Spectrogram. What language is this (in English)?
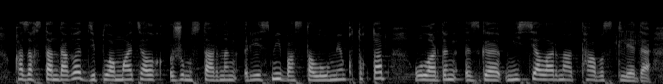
Kazakh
